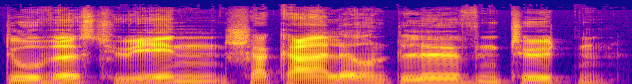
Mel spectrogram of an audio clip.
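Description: A man voicing an excited young officer friend in an audiobook, loud and astonished. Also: deep voice, measured pace, no echo, clean studio sound. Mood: enthusiastic. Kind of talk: audiobook dialogue reading.

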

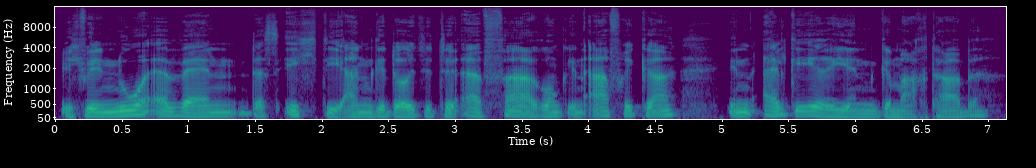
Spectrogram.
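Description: A man voicing a calm, composed servant and former soldier who answers with quiet mockery in an audiobook reading. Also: medium pitch, unhurried, gravelly, no room sound. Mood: cool mocking. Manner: calm, composed, faintly mocking. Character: cool-headed male ex-soldier servant, calm and mocking.

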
